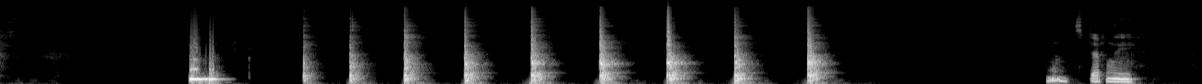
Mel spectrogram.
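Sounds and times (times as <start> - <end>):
axe chopping log: 3.0 - 8.4.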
